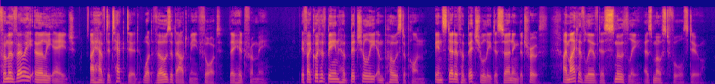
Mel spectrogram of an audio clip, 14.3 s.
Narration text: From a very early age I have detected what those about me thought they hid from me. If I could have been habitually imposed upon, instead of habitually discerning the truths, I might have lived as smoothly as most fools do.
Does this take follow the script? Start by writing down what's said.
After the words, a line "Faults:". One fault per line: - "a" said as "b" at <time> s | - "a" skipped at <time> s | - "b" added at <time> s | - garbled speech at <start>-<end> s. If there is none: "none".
From a very early age I have detected what those about me thought they hid from me. If I could have been habitually imposed upon, instead of habitually discerning the truth, I might have lived as smoothly as most fools do.
Faults:
- "truths" said as "truth" at 10.4 s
